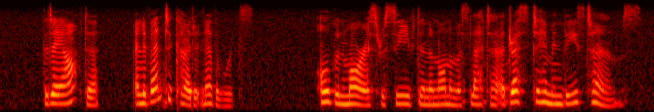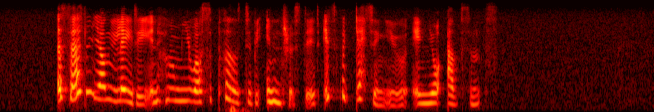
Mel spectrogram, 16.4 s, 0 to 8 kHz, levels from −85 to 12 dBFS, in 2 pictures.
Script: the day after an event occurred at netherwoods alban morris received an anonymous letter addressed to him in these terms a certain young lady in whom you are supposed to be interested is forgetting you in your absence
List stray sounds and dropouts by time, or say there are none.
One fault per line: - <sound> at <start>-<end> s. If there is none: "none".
none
